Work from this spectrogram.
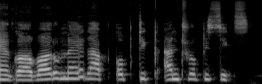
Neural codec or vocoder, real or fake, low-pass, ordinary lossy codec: codec, 44.1 kHz, 3.4 kbps, Pupu-Codec; fake; none; none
